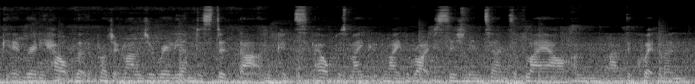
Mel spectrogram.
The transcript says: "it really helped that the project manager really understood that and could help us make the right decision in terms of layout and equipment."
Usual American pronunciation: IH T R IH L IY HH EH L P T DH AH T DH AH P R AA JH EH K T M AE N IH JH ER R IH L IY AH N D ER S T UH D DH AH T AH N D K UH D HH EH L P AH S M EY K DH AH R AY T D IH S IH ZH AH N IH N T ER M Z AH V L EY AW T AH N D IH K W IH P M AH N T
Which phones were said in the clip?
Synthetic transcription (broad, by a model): IH T R IH L IY HH EH L P DH AH T DH AH P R AA JH EH K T M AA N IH JH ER R IH L IY AH N D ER S T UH D DH AH T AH N K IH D HH EH L P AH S M EY K DH AH R AY T D IH S IH ZH AH N IH N T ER M Z AH V L EY AW T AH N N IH K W IH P M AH N T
